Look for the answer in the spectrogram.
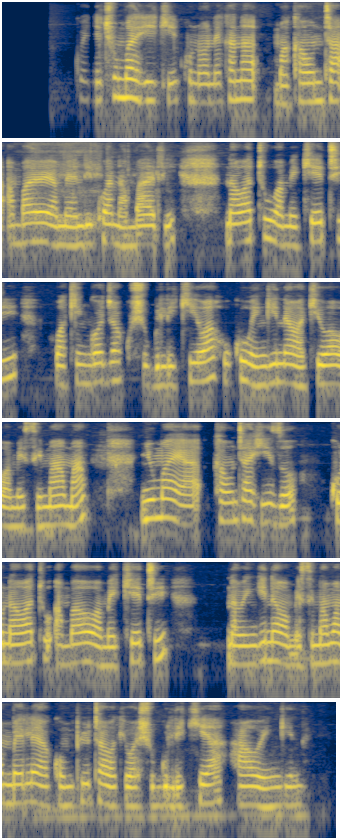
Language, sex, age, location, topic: Swahili, female, 18-24, Kisumu, government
